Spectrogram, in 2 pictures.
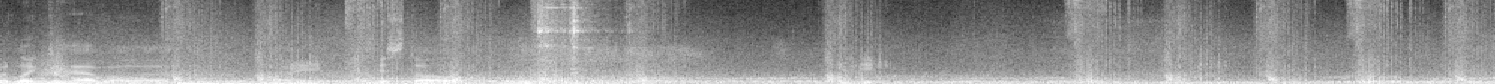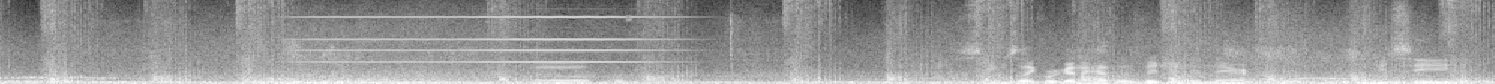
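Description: Strong wind howls steadily through a snowstorm.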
